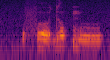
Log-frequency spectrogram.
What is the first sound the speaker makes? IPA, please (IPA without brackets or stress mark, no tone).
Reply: f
